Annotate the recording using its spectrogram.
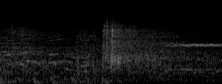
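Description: A hockey puck smacks against a goalie's pads.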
